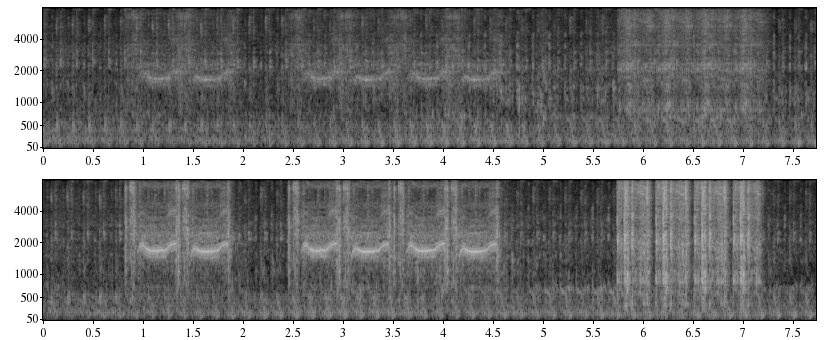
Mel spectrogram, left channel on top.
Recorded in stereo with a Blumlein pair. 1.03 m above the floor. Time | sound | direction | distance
0.8 | a camera shutter | 50° right | 0.9 m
